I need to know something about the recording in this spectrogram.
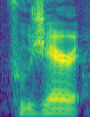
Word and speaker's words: Fougere: It is Fougere. Fougere? God dang it! I said it wrong, didn't I? Did I say it right? All right, good. All right, perfect. I try to pronounce the G.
